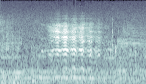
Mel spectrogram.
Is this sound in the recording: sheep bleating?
yes

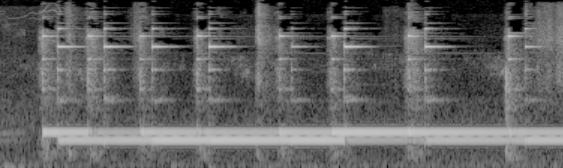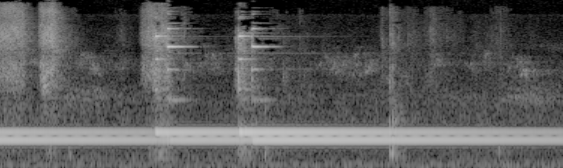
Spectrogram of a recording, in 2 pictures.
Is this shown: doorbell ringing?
yes

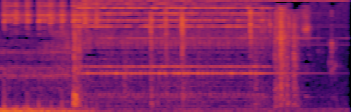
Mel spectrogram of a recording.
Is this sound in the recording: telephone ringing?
yes

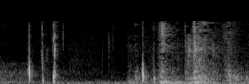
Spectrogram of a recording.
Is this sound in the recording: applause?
no

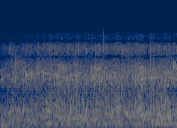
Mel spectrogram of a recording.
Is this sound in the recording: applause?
yes

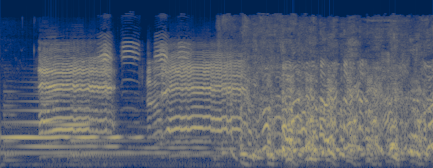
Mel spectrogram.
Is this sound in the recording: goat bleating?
yes

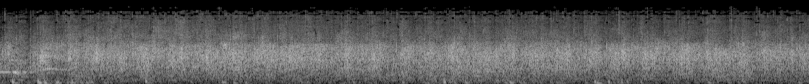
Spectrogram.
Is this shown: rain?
no

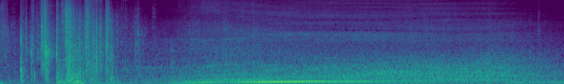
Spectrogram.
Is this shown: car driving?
yes

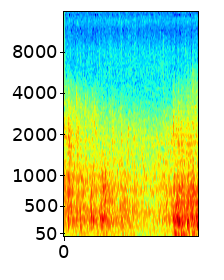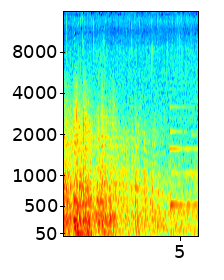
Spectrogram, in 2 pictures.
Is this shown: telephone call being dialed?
no

